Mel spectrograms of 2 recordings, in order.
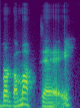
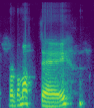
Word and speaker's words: bergamot: And I just learned recently, some people say bergamot and some people say bergamot. And our bergamot is sourced in Italy and they call it bergamotte so we pronounce it with the T now. I used to pronounce it the other way with the silent T, but now I'm pronouncing it more like the indigenous peoples of Italy, bergamotte.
